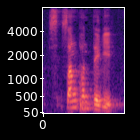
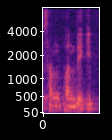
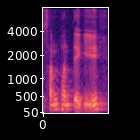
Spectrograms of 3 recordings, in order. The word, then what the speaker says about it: 상판대기: 읽을 때는 쌍판떼기 이렇게 좀 강하게 읽혀 이게. 근데 쓸 때는 상판대기라고 써야 돼요. 상판대기. 앞에 상 얼굴을 뜻하는 말이고 다음에 뒤에 대 디귿은 앞에 니은 때문에 된소리가 돼가지고 떼라고 읽혀요. 그래서 상판떼기 이렇게 읽히는데 쓸 때는 예사소리로 써야 되겠죠.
